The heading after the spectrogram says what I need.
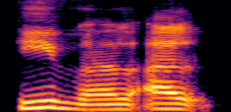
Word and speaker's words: Ketiv: Ketiv, pronounced Ketiv. I just wrote it with a bet and a line underneath, but it is really pronounced like a V.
